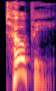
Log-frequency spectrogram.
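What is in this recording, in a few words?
"topi", British English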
